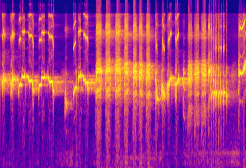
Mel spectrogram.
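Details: Sooty-headed bulbul lure call, used to attract birds and to train pet birds: loud, continuous, bubbly chatter of quick whistled notes, some sliding up and down, with rapid clicking pulses running underneath.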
